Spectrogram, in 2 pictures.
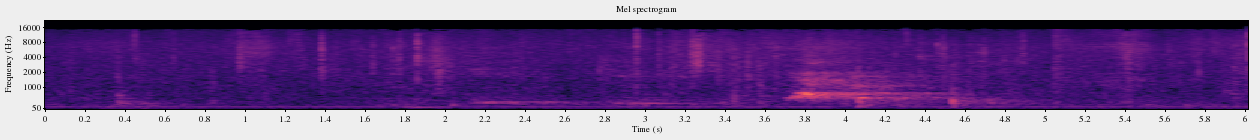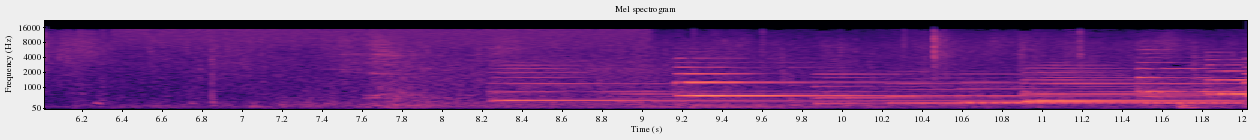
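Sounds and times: faint rustling and shuffling: 0.0s - 12.0s.

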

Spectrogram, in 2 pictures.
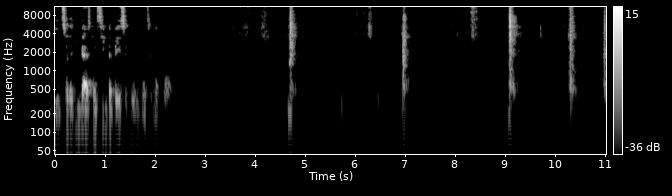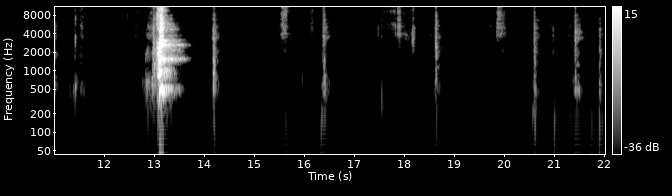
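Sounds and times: martial arts shout: 13.0s - 13.6s.

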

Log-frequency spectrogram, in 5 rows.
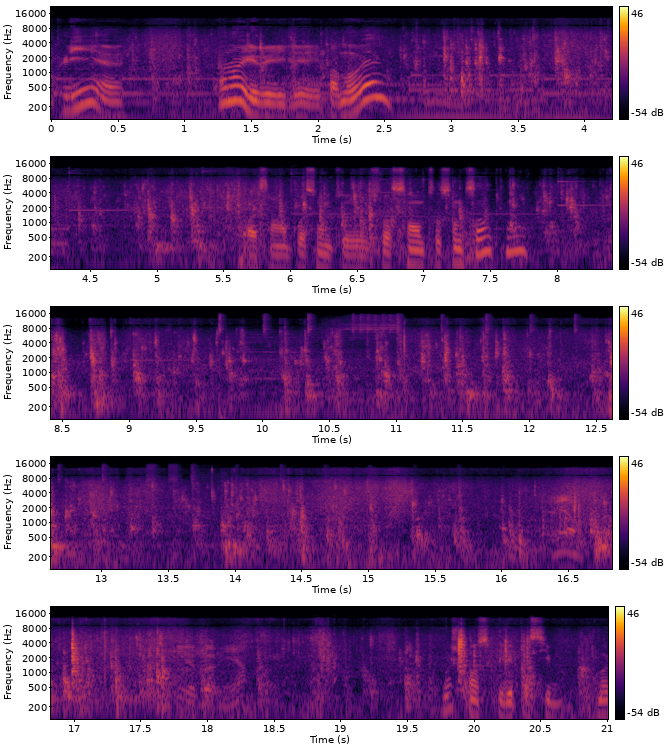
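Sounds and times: low rumble on microphone: 9.7s - 16.0s.

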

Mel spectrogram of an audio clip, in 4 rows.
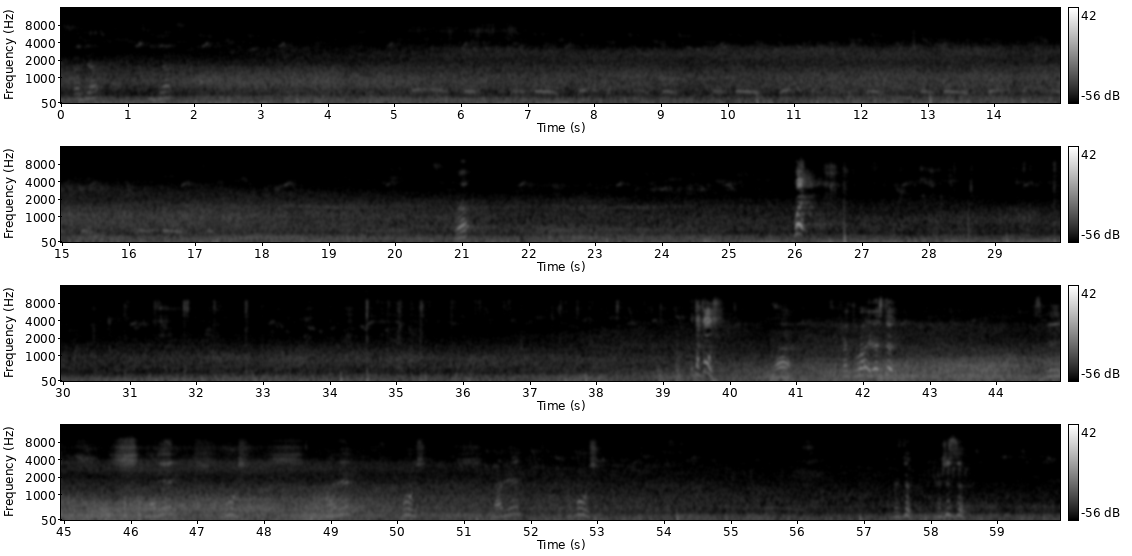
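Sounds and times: low hooting bird calls: 4.5s - 18.4s, 29.2s - 42.8s
quick running steps: 28.4s - 39.9s
football touched by foot: 34.0s - 39.5s.

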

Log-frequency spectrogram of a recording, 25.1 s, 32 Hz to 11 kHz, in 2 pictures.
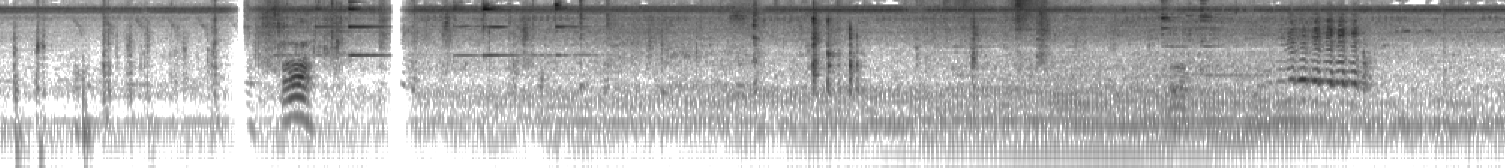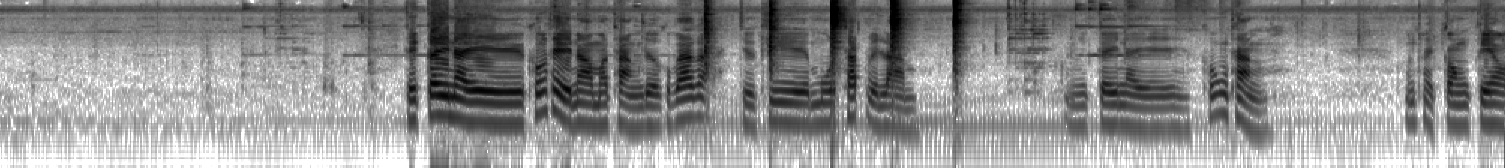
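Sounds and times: farm animal bleating: 9.6s - 11.6s
wooden poles clicking and knocking: 17.4s - 21.5s.

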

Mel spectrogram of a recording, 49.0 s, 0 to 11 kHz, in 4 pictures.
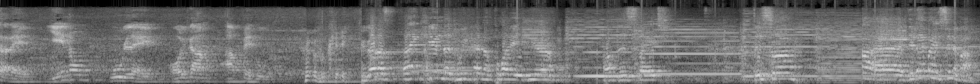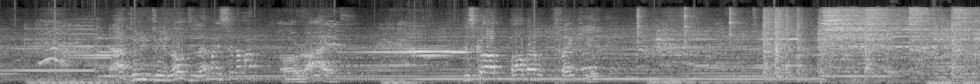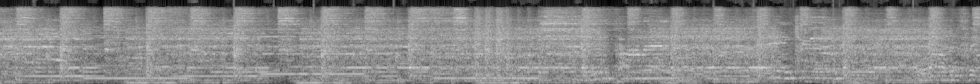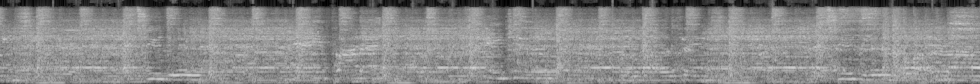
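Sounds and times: live rock band playing: 4.4s - 49.0s
steady drum beat: 18.0s - 49.0s.

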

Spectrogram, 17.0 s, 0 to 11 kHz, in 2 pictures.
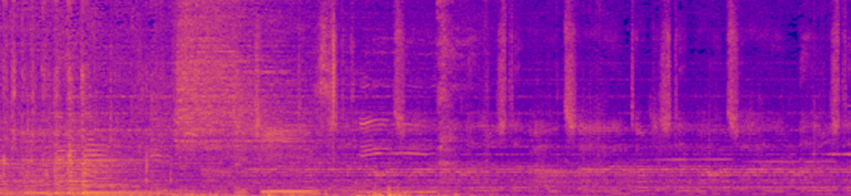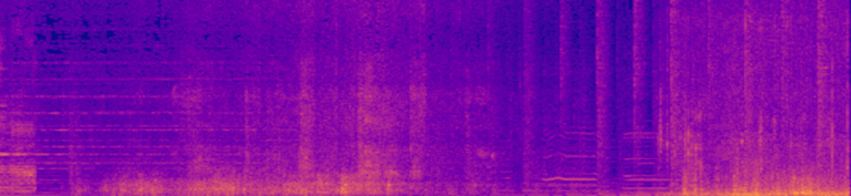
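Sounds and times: wind buffeting microphone: 0.0s - 6.0s, 9.1s - 14.1s, 15.2s - 17.0s
quiet music: 0.0s - 17.0s
rolling thunder: 0.1s - 5.4s, 9.2s - 13.8s, 15.3s - 17.0s.

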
